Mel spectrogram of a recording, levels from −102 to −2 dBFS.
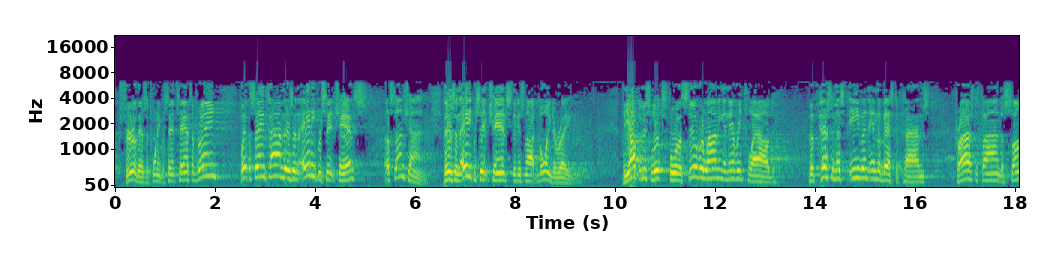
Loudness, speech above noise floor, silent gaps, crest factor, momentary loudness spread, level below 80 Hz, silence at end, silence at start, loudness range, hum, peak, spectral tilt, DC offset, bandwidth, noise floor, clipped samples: -12 LUFS; 27 dB; none; 12 dB; 11 LU; -50 dBFS; 0 s; 0 s; 3 LU; none; 0 dBFS; -5 dB/octave; 0.2%; 6.6 kHz; -39 dBFS; under 0.1%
